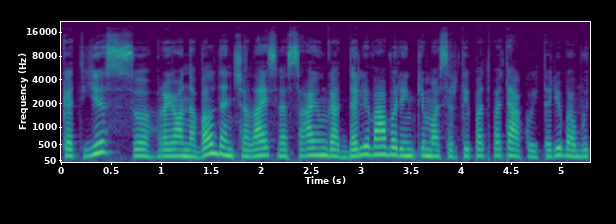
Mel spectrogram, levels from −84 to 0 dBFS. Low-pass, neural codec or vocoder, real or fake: 19.8 kHz; vocoder, 44.1 kHz, 128 mel bands every 256 samples, BigVGAN v2; fake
